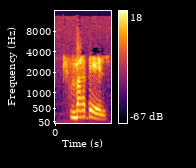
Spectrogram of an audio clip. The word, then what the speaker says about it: Mabel: MABEL.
